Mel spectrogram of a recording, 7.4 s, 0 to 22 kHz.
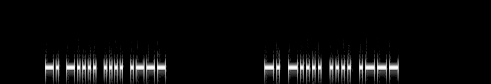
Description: Morse code, heard as a keyed tone, about 28 wpm, 700 Hz. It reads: N6HJ N6HJ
